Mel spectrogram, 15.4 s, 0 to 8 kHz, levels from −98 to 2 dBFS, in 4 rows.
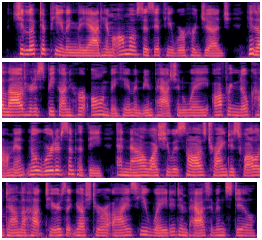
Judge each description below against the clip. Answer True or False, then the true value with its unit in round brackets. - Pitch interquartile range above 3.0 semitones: False (2.7 semitones)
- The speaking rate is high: True (210 wpm)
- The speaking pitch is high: False (160 Hz)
